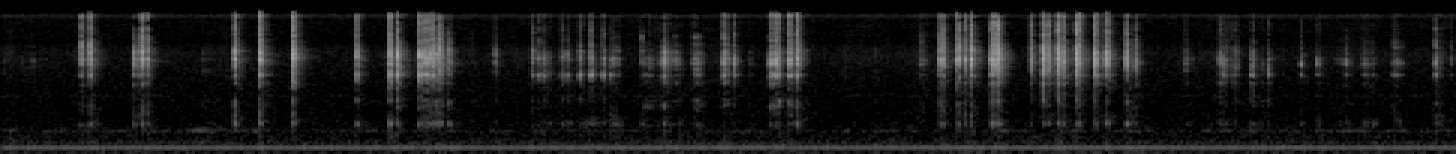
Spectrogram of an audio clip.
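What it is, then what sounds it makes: Plastic cap tapped with fingernails. A chunky, hollow red plastic cap with a center hole and ridged sides is held in the hands and tapped and scratched with long natural nails. Bright, sharp clicks and brief scratchy bursts come in irregular clusters, with a faint steady low hum underneath.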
